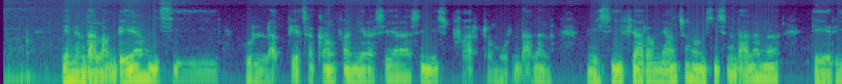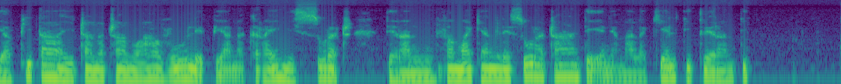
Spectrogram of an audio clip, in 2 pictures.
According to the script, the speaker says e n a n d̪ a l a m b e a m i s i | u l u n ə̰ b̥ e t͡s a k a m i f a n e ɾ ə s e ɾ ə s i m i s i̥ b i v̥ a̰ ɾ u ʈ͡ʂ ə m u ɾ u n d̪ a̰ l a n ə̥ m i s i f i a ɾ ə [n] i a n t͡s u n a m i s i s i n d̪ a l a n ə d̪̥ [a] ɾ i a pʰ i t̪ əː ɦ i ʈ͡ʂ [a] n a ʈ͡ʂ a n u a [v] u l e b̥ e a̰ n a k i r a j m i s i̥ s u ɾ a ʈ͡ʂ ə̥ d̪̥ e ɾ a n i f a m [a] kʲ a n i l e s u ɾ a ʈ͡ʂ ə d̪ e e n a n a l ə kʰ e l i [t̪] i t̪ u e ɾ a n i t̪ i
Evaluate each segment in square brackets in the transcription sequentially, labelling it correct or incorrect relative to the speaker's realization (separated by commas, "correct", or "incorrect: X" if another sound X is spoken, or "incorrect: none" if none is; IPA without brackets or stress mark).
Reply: incorrect: m, incorrect: e, correct, correct, correct, correct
